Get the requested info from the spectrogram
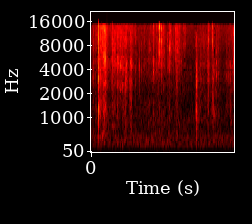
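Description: Wrapping paper and curling ribbon being handled as the ribbon end is tucked under: soft crinkling and rustling with a few small sharp crackles.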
